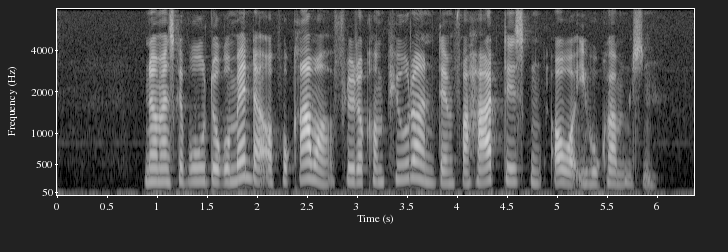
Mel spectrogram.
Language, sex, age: Danish, female, 34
